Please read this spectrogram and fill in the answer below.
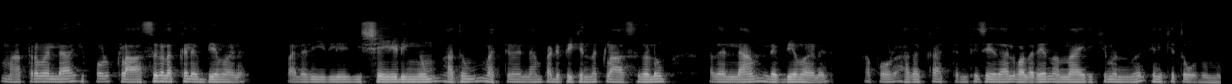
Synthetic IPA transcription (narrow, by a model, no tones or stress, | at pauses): maːt̪rɐmɐlːɐipːo̞ːɭkɭaːsuɣɐɭo̞kːe̞le̞bʱjɐmaːɳɨ | pɐ̰lɐɾiːðijiɭiːɕejɽiŋɡumɐðumːɐtːume̞lːaːmpɐʈʰipːikʲːunːɐkɭaːsuɣɐɭum | ɐðe̞lːaːmle̞bʱjɐmaːɳɨ | ɐpːo̞ːɭɐðo̞kːeɐtːɐnd̪ɨt͡ɕe̞jðaːlʋɐɭɐɾe̞nɐnːaːjiɾikʲːume̞nːɨe̞nikʲːɨt̪o̞ːnːunːum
